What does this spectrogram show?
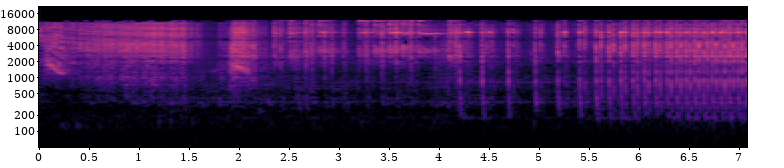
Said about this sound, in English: the gas that's being released is pushing the coin from one side to the other, and it's going like that, going flopping back and forth in the groove.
